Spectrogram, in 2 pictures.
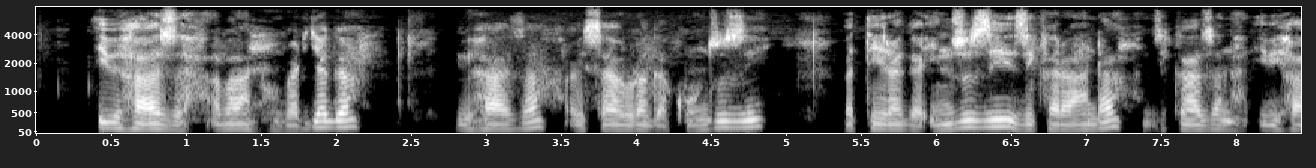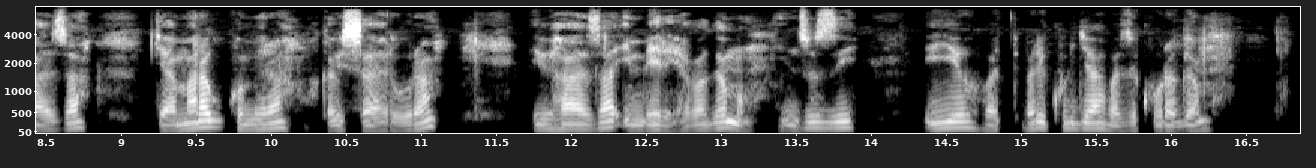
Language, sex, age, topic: Kinyarwanda, male, 25-35, agriculture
